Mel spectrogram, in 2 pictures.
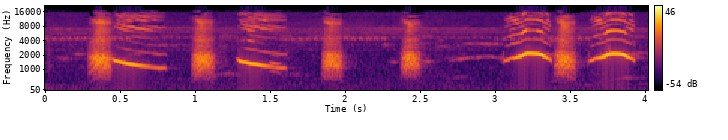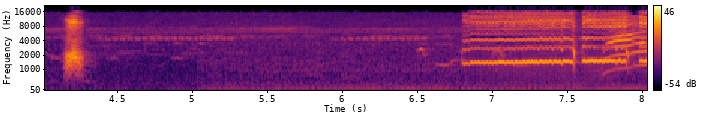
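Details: Female laughingthrush giving her "ro ro" call to stir a male: a series of harsh descending bursts and arched whistles, then a quiet pause and a steady whistled note.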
